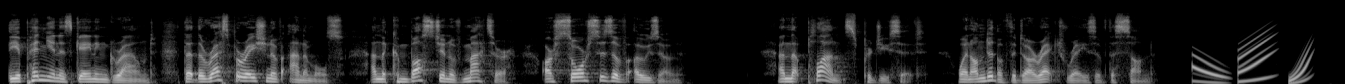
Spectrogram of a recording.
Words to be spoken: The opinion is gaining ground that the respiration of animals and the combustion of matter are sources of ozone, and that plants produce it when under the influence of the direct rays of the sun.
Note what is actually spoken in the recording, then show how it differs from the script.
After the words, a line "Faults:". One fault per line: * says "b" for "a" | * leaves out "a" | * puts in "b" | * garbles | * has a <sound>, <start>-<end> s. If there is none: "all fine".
The opinion is gaining ground that the respiration of animals and the combustion of matter are sources of ozone, and that plants produce it when under of the direct rays of the sun.
Faults:
* leaves out "the influence"
* has a chirp, 11.9-13.2 s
